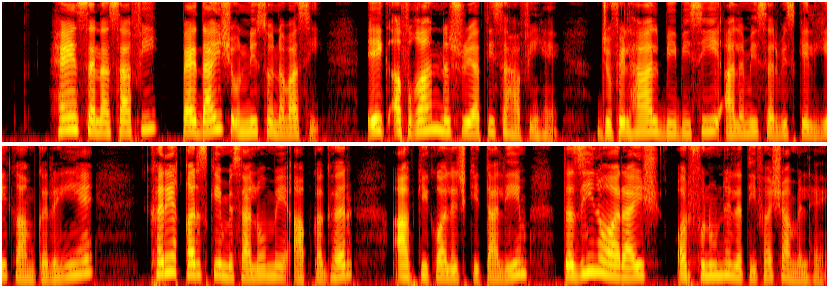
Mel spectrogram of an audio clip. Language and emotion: Urdu, neutral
